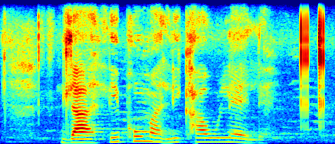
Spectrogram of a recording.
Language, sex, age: Xhosa, female, 21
